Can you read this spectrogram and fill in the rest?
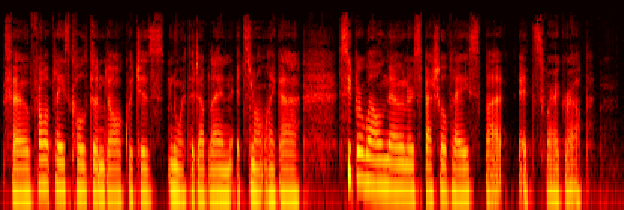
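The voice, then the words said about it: Irish accent. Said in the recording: “If you haven't guessed from the accent, I'm Irish.”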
